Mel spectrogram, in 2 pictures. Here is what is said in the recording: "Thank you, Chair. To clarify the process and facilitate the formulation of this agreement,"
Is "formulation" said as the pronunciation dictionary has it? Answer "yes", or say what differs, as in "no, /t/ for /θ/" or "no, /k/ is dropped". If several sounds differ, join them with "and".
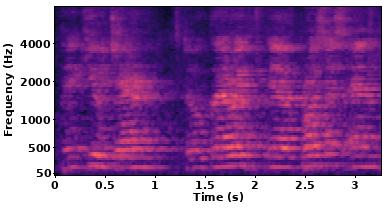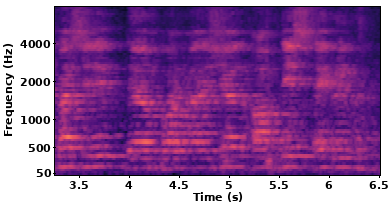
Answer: no, /ʃ/ is dropped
